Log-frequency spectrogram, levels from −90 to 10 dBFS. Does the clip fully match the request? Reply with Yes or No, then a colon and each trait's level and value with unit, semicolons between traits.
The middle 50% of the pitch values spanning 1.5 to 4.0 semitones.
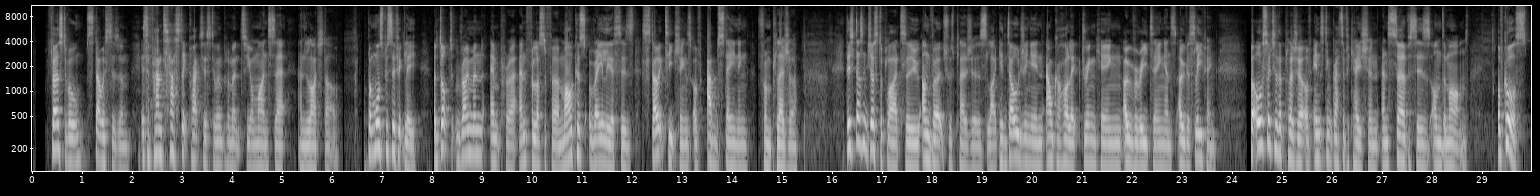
No: average, 4.6 semitones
